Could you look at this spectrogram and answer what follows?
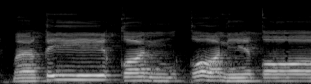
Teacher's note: Maqi dia tebalkan sedikit. Maqiqan qaniqa. Tebalkan pada huruf qaf.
